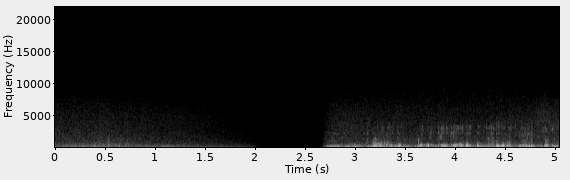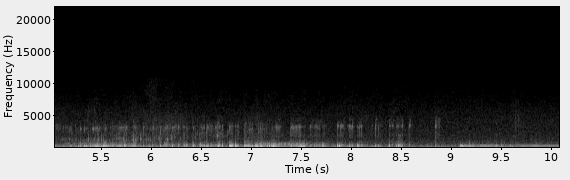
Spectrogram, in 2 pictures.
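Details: Stomach growling (borborygmi): after a brief pause, long gurgling, rumbling growls from the belly.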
